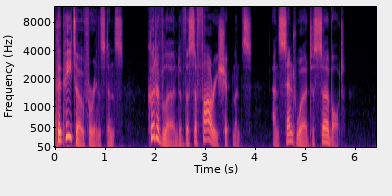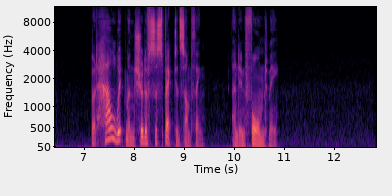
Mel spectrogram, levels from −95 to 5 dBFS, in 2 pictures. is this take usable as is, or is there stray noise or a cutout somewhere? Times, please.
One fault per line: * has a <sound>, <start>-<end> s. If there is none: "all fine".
all fine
